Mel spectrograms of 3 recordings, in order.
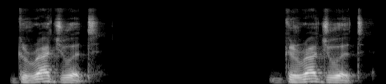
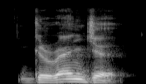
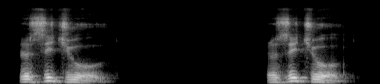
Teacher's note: Let's look at a few everyday words where D quietly turns into soft J. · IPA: /dʒ/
